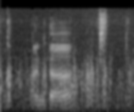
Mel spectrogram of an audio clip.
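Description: A man's voice in conversation, with one drawn-out vocal sound near the middle that rises and falls in pitch.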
